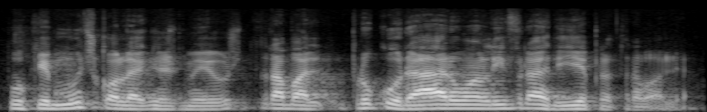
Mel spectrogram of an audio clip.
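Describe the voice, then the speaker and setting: A middle-aged man from Recife with a Pernambuco Brazilian accent, speaking as a guest writer in a relaxed interview and often stopping to repeat words as he thinks. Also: medium pitch, fast talker. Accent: Pernambuco Brazilian Portuguese. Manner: reflective, frequent hesitations and repeated words. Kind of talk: conversational interview.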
